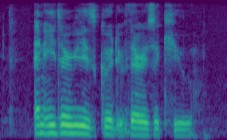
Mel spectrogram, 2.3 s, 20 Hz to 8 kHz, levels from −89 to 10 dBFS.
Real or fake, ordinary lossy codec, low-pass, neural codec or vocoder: fake; none; 7.2 kHz; codec, 16 kHz, 8 kbps, FreqCodec, larger model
